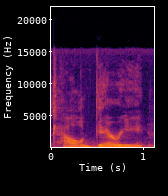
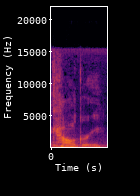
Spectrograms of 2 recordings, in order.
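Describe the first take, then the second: First: The ending is said fully, like 'gary'. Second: The ending is reduced, not like 'gary'. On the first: It follows the spelling, as outsiders say it. The speaker calls it wrong. "spelled at the end G A R Y, but nobody says Calgary" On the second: It is how locals say it. The speaker calls it right. "We say Calgary"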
